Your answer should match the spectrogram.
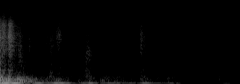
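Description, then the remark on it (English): A door is shut with a soft, low thud at the start, followed by a few faint clicks and rattles as it settles. The rest is quiet, with no one speaking. “Hold on, let me shut this door.”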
